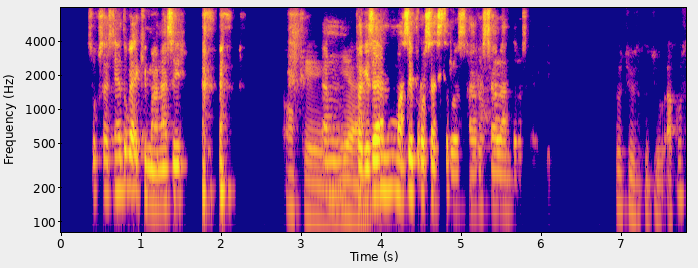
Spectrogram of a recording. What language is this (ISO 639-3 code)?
ind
